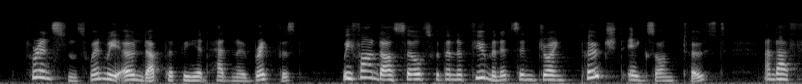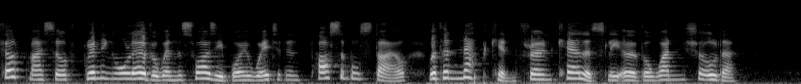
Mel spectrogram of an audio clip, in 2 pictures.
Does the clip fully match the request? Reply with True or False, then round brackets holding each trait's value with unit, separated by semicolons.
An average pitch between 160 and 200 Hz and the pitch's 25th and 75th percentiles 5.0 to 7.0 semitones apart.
False (220 Hz; 5.3 semitones)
